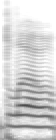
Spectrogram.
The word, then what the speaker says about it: Blot: Probably it's pronounced blow, but in my mind, it's B-L-O-T. And as a kid, I always pronounced it as Hippolyte Blot, which just sounded like a great name to me as a kid.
